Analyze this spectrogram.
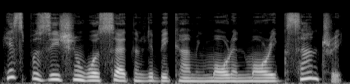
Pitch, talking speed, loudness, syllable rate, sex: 180 Hz, 155 wpm, -17 LUFS, 5.0 syllables/s, female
